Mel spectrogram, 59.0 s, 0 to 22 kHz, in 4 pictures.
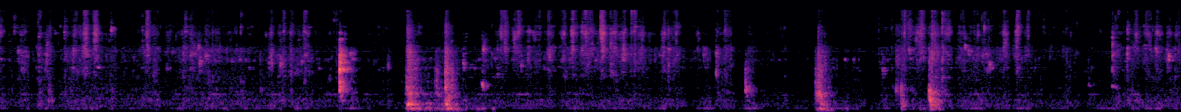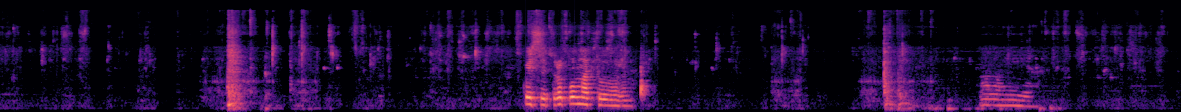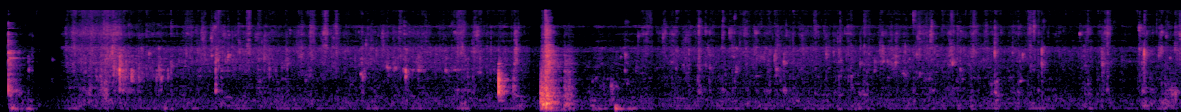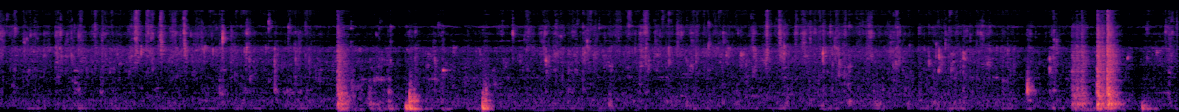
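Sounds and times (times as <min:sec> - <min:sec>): tap water running into sink: 0:00.0 - 0:59.0
water splashing and dripping: 0:00.0 - 0:59.0
knocks in sink: 0:35.8 - 0:36.8, 0:50.3 - 0:50.6, 0:57.7 - 0:58.7.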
